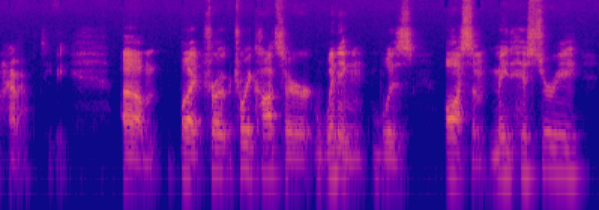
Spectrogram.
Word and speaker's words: Kotsur: Kotsur, I think it's not Kotsur as I've pronounced it before, but Kotsur, which was awesome.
